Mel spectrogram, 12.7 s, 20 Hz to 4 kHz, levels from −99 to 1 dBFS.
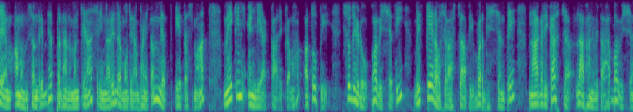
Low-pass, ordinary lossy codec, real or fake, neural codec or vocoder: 3.6 kHz; Opus, 32 kbps; fake; codec, 16 kHz, 4 kbps, FreqCodec, larger model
